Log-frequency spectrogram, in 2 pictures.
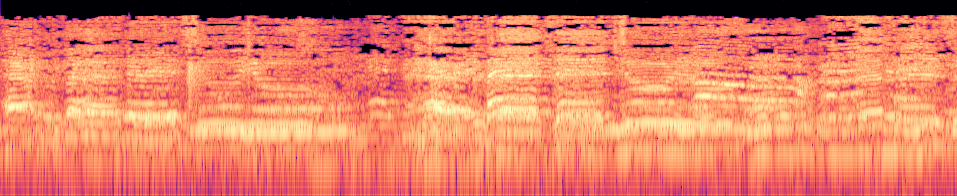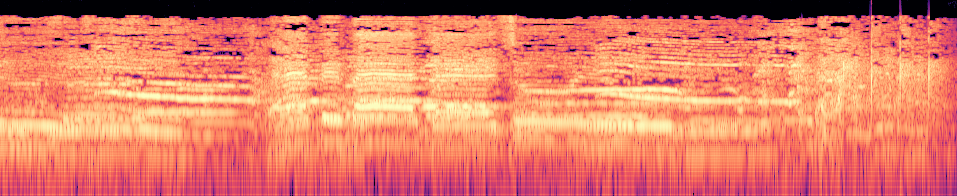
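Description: A man sings loudly and with feeling, close by.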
